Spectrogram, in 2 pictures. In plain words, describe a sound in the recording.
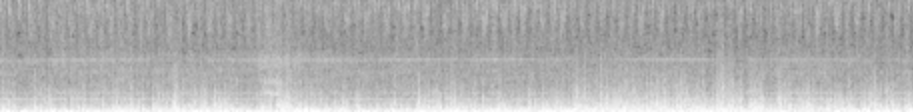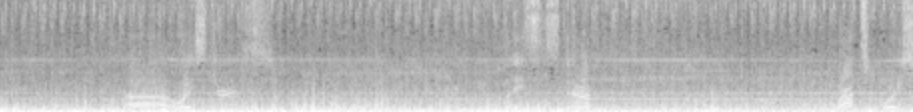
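A helicopter's engine and rotor drone steadily and loudly up close.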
